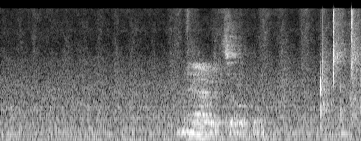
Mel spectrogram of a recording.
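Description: A paintbrush dabs and brushes against a canvas.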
